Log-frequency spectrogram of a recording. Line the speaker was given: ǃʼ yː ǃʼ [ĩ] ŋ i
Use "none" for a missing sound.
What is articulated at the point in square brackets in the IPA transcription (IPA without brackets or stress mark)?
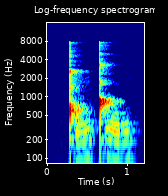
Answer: i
